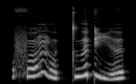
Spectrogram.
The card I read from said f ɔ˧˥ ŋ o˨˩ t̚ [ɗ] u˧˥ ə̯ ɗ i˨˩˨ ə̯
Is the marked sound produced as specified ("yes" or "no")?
no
